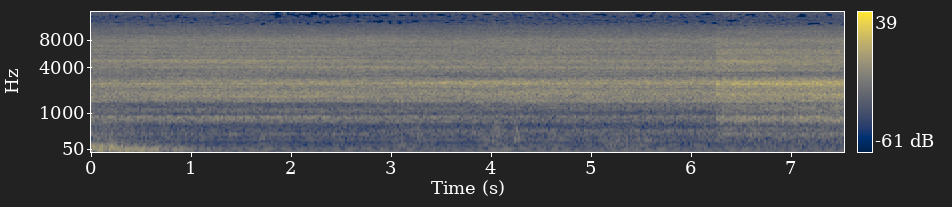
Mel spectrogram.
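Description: Stainless-steel electric kettle heating water, a steady hiss that steps up louder and brighter about six seconds in. A brief low rumble comes at the very start.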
